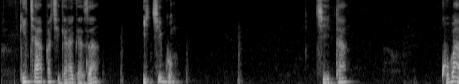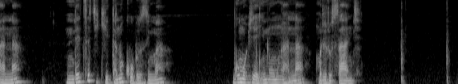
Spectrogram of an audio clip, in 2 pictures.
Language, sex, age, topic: Kinyarwanda, male, 18-24, health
